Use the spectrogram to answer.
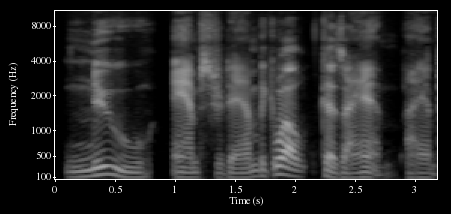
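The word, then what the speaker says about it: Nieuw Amsterdam: It's new, as in N-I-E-U-W. Like it would be pronounced New Amsterdam.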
